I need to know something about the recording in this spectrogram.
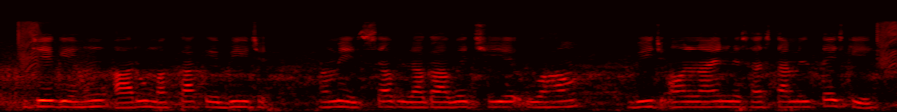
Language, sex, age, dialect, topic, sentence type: Maithili, male, 18-24, Angika, agriculture, question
